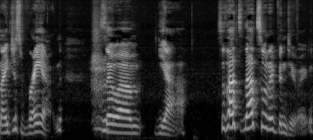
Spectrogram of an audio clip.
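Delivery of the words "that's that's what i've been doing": normal talking voice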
